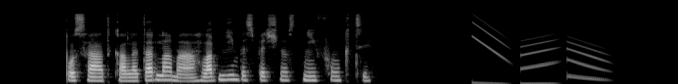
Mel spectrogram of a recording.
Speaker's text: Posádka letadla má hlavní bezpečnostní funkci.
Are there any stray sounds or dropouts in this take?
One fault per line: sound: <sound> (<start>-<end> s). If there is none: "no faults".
sound: chirp (4.7-6.2 s)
